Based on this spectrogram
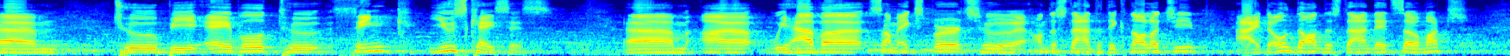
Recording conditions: busy venue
